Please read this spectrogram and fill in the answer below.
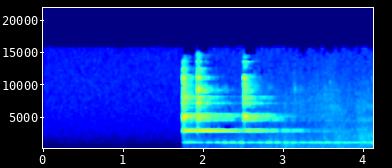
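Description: A small metal bell struck about three times in quick succession, a little under halfway in. Its clear tone rings on after the strikes, breaking a near-silent room.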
